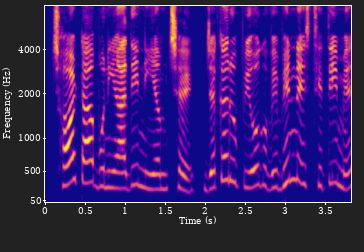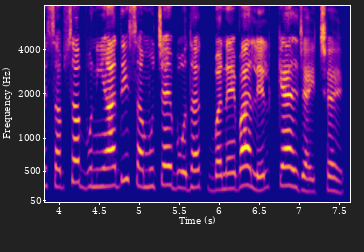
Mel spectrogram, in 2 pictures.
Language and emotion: Maithili, neutral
